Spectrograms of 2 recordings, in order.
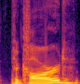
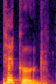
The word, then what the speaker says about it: Pickard: I I said uh I pronounced his name peard uh because of Star Trek the Next Generation Jean Luke Bard uh how ever um the announcers pronounce his this other guy's name Pickard so Pickard um goalie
